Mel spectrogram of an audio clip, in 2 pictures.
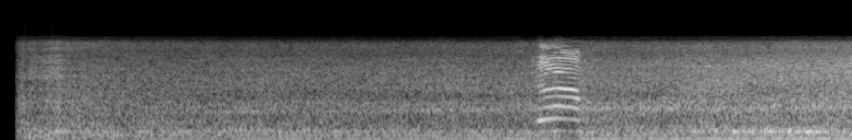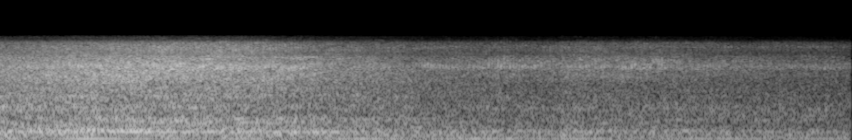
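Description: Highway traffic passing close by, with one vehicle rushing past loudest in the middle, over a steady low engine hum. Just under three seconds in there is one short, loud, pitched burst.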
